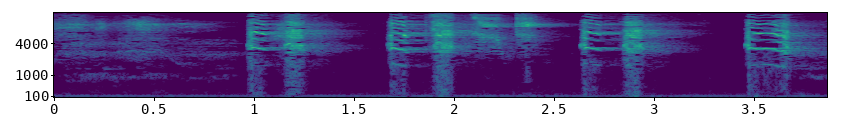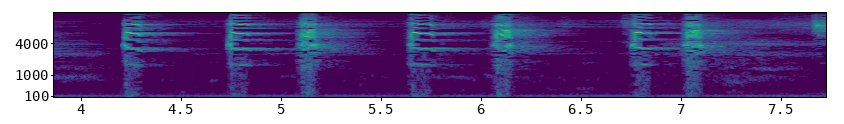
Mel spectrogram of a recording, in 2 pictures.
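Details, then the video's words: Sooty-headed bulbul fledgling, hand-fed and still learning to sing, calls insistently in rapid clusters of two or three raspy, ringing squawks, almost continuous, over a faint low hum. "suara asli kutilang anakan | burung kutilang loloh"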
